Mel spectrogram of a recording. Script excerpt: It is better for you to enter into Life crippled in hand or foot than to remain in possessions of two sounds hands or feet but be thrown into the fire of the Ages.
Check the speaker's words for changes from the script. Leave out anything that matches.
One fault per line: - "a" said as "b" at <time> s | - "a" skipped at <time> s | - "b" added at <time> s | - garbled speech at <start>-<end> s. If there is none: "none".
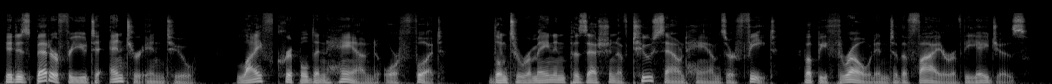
- "possessions" said as "possession" at 5.7 s
- "sounds" said as "sound" at 6.5 s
